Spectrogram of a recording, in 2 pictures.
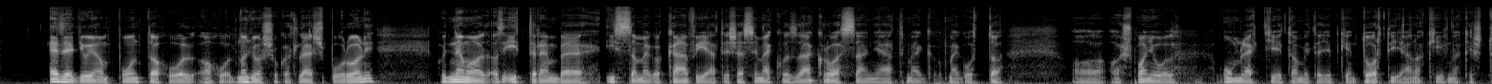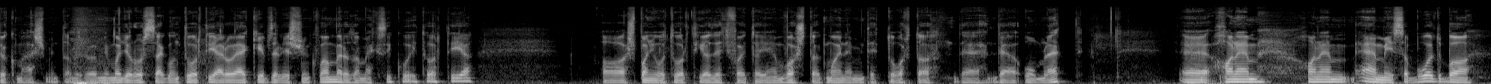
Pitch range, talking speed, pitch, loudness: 90-105 Hz, 145 wpm, 95 Hz, -24 LUFS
